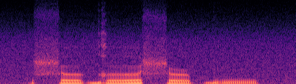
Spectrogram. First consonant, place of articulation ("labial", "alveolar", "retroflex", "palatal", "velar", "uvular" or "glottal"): alveolar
